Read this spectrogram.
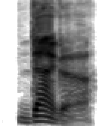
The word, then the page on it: dagger: British English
